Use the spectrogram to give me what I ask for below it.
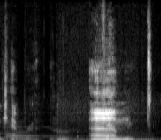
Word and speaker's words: Khepra: Just missing the H. The silent H got me on Kepra.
